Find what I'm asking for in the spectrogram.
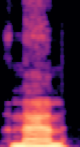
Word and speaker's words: ma'am: And you would say, ma'am. – Ma'am. – Rhymes with jam. – Okay. Not mum, because they say mum.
